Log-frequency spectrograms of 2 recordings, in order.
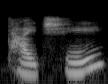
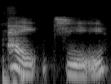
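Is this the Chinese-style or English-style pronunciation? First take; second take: English; Chinese. First: It is said the common English way. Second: It is said the Chinese way. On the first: The speaker calls it wrong. "So they pronounce it Tai Chi" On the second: The speaker calls it right. "In in Chinese, it's Tai Ji"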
